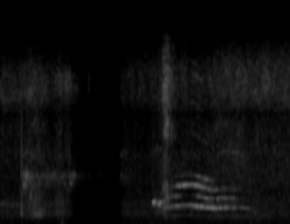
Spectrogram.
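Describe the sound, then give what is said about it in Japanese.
A cat meows in a quiet indoor setting, giving one drawn-out, wavering meow, faint and alone, after a brief silence. “猫ちゃんがいる。かわいい。めっちゃ鳴いてる。”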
